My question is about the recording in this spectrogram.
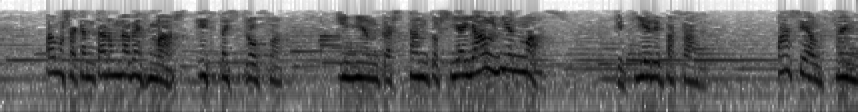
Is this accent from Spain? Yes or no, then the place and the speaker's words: yes; Spain; born there; Yo soy español porque nací en España.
